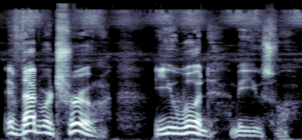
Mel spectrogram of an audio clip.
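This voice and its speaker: A man acting as a menacing middle-aged father and hunter, husky and very slow. His delivery swings widely in pitch, cold and contemptuous, as in a suspense audio drama. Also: very animated, fairly bright tone, no room sound, full character voice. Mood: stern, bitter. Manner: deliberate, scornful, dramatic pauses.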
